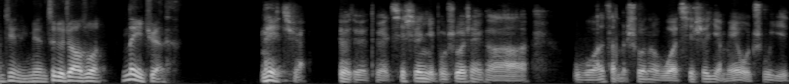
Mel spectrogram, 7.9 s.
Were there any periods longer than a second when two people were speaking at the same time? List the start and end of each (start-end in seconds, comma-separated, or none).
none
